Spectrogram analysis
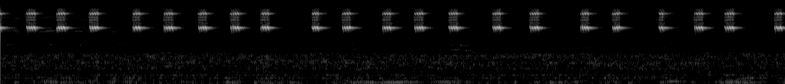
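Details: Nyaring jeliteng cricket sound: loud high-pitched chirps pulsing about three per second, grouped in short runs with slight hesitations between them.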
